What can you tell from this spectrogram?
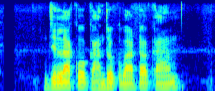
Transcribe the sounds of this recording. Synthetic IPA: d͡zilːakoɡʱãnd̪rukbaʈʌkam

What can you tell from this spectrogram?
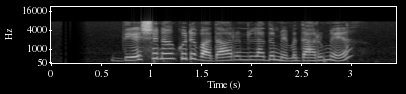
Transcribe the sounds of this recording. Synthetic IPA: d̪eːʃɐnaŋkuʈəʋad̪aːɾənəlad̪əmeməd̪aɾməjə

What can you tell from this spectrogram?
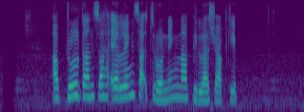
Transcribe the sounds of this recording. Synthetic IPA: ʔab̚d̪̥ʊ̤lt̪ansaɦelɪŋsa̰ʔd̥ʒ̥ɾonɪŋnab̥i̤laʃakɪp̚

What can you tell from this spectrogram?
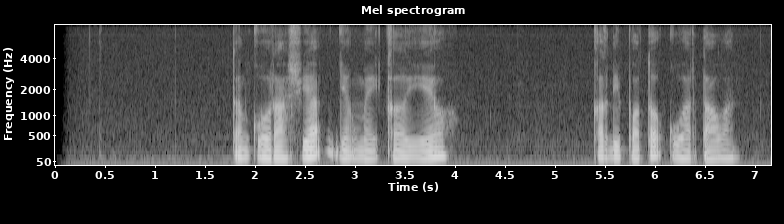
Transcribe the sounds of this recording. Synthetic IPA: t̪əŋkuɾasiaʔd͡ʒɨŋmaikʰəljɛɔ | kərdipɔt̪ɔkuwart̪awan

